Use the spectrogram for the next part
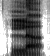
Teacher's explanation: इसमें लिखा है कि हवा जीभ के बगल यानी पार्श्व से निकलती है। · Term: पार्श्विक व्यंजन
